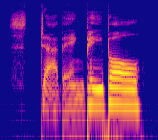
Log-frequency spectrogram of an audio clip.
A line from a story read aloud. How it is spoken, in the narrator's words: Nynaeve growled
